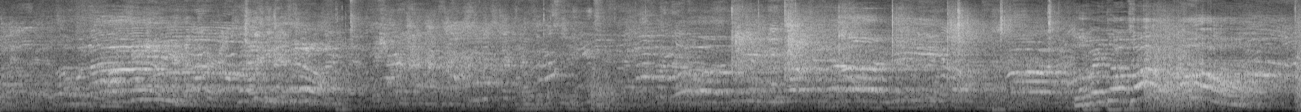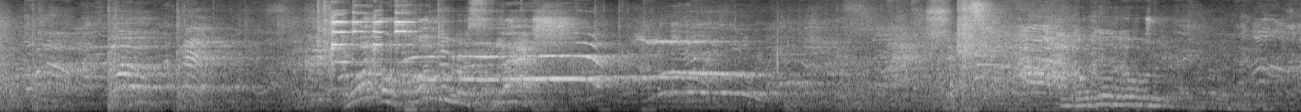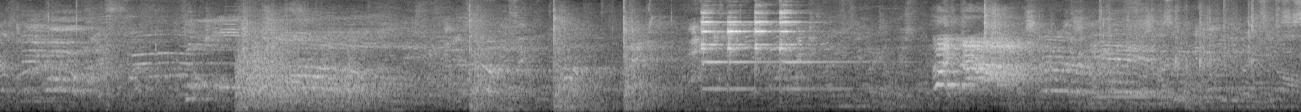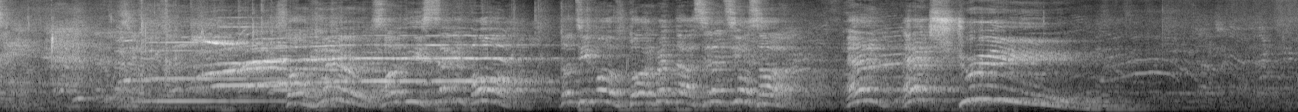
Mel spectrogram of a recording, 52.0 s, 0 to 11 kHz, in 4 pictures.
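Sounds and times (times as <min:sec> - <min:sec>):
people shouting: 0:35.3 - 0:36.6.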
